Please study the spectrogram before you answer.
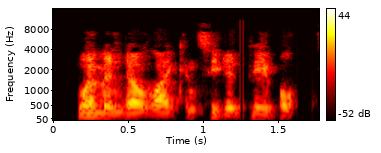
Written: conceited

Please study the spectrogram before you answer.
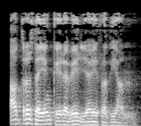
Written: bella

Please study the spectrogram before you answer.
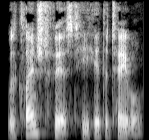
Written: clenched

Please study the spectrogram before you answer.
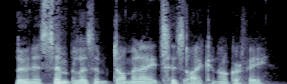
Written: dominates

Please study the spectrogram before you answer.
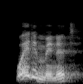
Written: wait a minute

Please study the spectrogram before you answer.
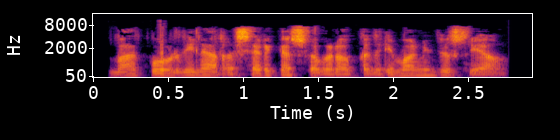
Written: coordinar

